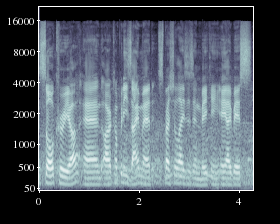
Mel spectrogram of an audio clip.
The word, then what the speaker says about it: XAIMED: to a company I am probably going to butcher the name is it zyed yeah Zed okay hi I'm oh I'm je pleasure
